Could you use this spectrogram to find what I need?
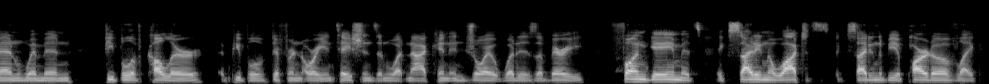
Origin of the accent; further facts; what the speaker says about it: Toronto, Ontario, Canada; I'm from Toronto, baby. So like, you know, my parents are from Somalia. Like, they, you know, they go over the ocean, they come to Canada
